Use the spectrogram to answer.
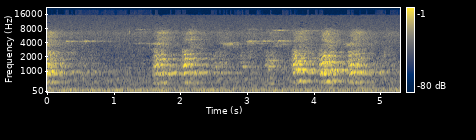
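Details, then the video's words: Fledgling jay in forest after leaving the nest: rasping, hoarse calls with stacked overtones, given as paired bursts around two and four seconds, a thin high whistle between them, over low constant background noise. "Young jay bird in the forest"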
